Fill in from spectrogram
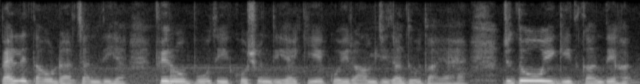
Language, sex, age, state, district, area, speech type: Punjabi, female, 45-60, Punjab, Pathankot, rural, spontaneous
